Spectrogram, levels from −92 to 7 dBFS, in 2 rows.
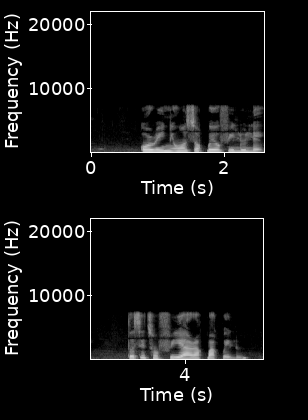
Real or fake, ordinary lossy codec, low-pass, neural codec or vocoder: real; none; 7.2 kHz; none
